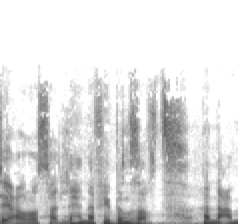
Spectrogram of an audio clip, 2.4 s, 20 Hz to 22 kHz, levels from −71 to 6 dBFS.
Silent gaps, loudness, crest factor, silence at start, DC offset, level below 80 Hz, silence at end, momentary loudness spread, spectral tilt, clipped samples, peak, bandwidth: none; -20 LUFS; 14 dB; 0 s; under 0.1%; -40 dBFS; 0 s; 2 LU; -4.5 dB/octave; under 0.1%; -6 dBFS; 16 kHz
